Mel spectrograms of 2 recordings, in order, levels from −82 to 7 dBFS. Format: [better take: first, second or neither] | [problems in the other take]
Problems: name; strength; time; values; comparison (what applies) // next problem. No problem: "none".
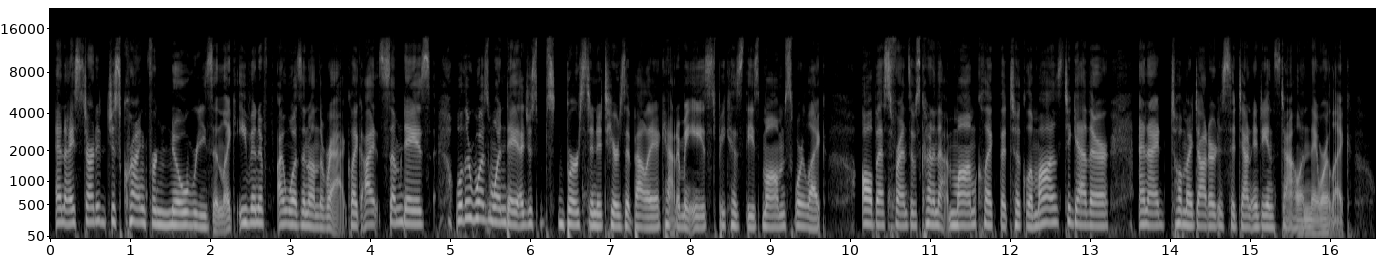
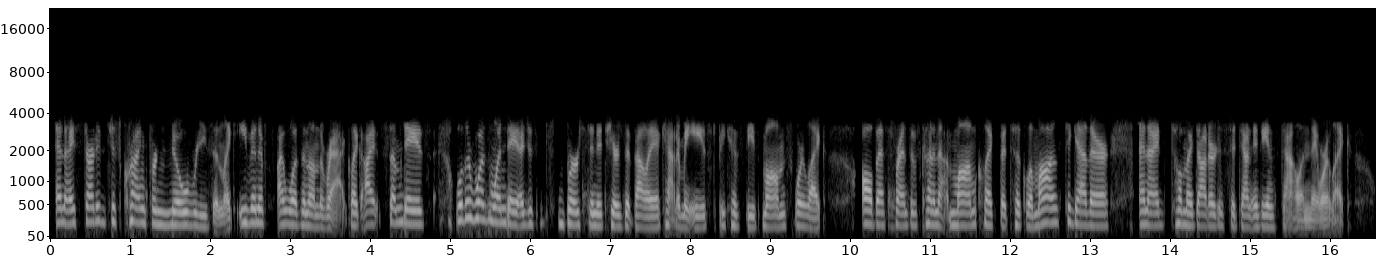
first | phone-call audio; poor line; nothing above 3 kHz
